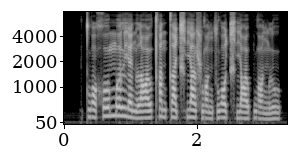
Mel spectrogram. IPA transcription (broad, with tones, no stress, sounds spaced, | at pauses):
t̪ w ɔ˨˩ x o˥ ʊ̯ m ɤ˥ l j ɛ˨˩ n l ɑ˧˥ ʊ̯ t̪ʰ a˧ n t̪ ä˥˧ t͡ɕʰ j ä˥˩ ʂ w ɑ˨˩ ŋ s w ɔ˥˩ t͡ɕʰ j ɑ˧˥ ʊ̯ p w ɑ˨˩ ŋ l u˥˩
